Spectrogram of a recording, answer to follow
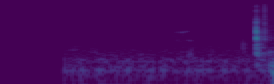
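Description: Near silence: faint room tone after a brief total dropout at the start, with one faint click near the end.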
